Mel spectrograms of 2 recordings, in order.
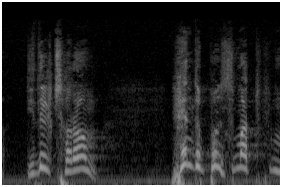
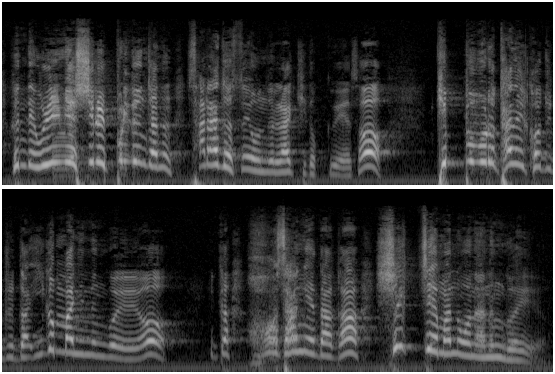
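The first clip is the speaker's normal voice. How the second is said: loud, high, urgent preaching; fiery preaching; 8 semitones higher, 8 dB louder than usual. Real, not acted. Preacher rebuking the churchgoers who skip the hard part, loud and high. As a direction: rouse the congregation.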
